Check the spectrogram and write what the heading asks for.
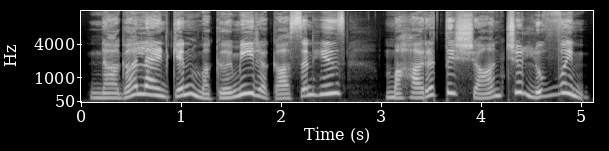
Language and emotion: Kashmiri, surprised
